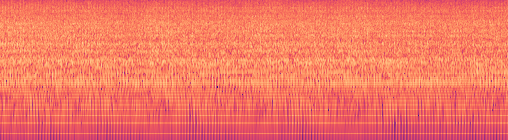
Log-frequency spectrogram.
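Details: Free scrap lawn mower being run up, smoke now cleared, brand new air filter fitted: constant speed with a slightly uneven, lumpy beat, sounding a bit dopey and running a bit off; cause unclear.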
